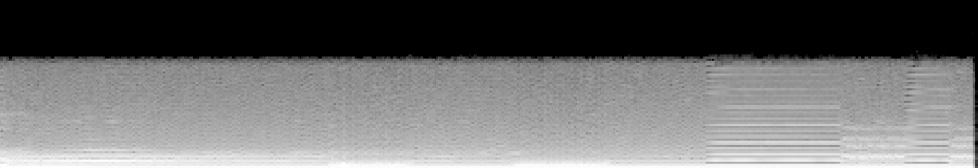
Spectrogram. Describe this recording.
circuit bending fm radio
circuit, radio, fm, bending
